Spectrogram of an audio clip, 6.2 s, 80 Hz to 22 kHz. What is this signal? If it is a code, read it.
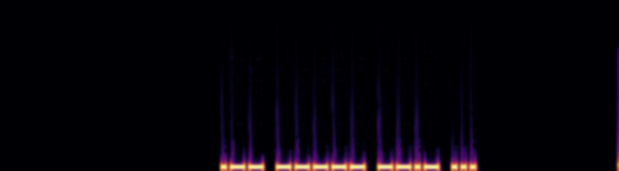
Morse code, heard as a keyed tone, about 24 wpm, 700 Hz. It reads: W0QS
